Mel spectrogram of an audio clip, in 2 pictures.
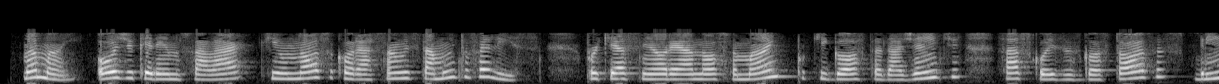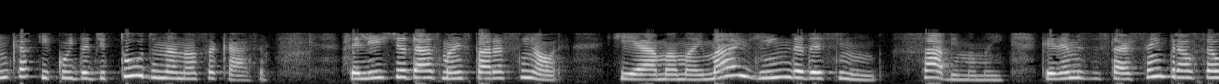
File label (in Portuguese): Mãe infantil plural, masc; Dia das Maes; Telemensagens 2017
